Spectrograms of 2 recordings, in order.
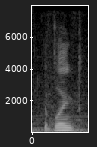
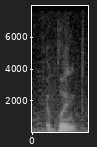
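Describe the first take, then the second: No difference in how they are said.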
